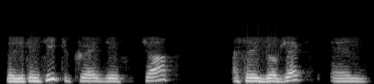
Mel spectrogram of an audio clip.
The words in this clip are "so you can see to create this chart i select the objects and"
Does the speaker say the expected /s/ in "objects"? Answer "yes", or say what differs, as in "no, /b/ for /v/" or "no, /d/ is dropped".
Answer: no, /s/ is dropped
